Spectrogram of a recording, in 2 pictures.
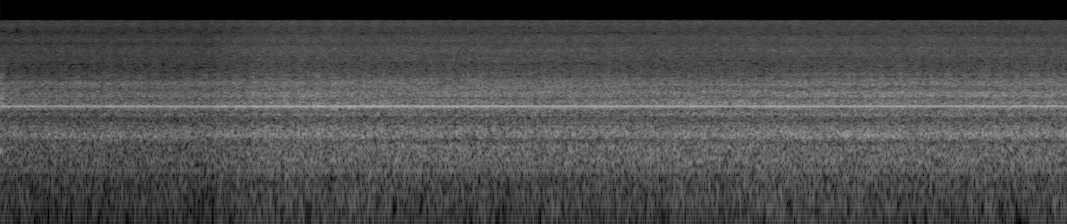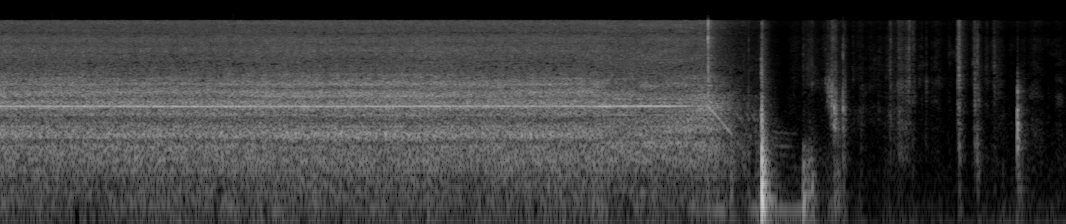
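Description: A hair dryer blows steadily and loudly for about eighteen seconds while drying something glossy, then cuts off, leaving a few scattered handling clicks and knocks.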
